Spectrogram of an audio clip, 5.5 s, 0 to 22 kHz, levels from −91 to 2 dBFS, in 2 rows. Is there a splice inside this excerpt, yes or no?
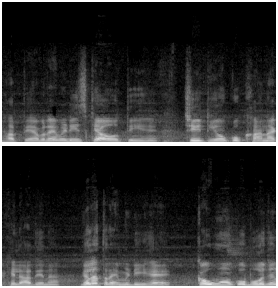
yes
